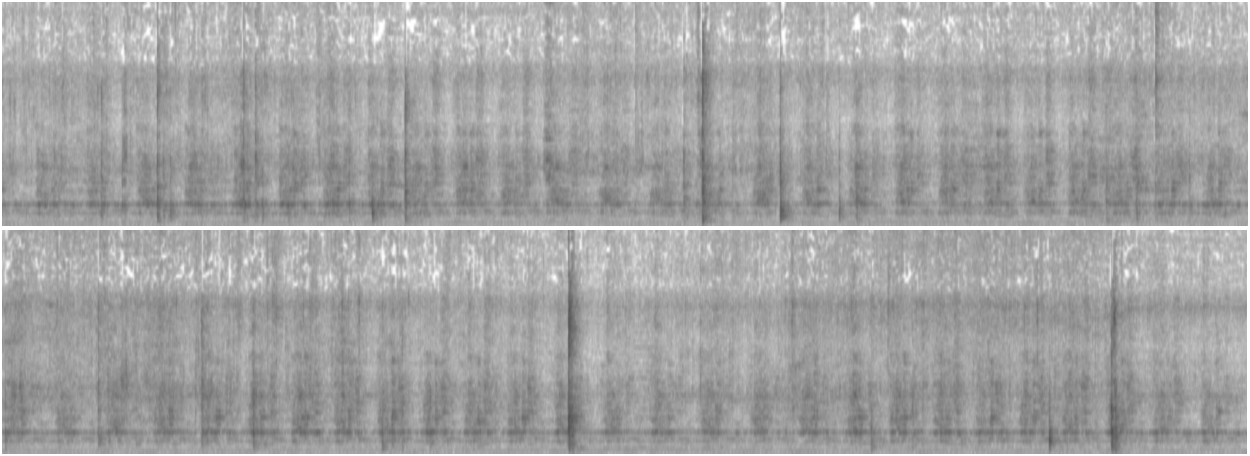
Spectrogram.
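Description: Spatula scraping and tapping against a pan while noodles are stirred, with a few louder knocks, over a steady hum.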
